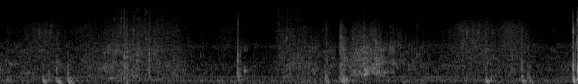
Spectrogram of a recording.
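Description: Tall grass rustles as a man pushes through it.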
